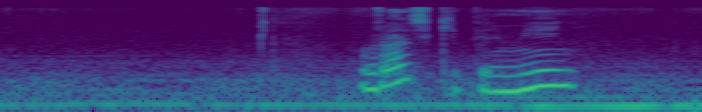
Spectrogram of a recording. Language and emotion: Russian, sad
